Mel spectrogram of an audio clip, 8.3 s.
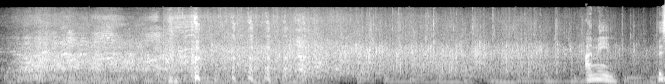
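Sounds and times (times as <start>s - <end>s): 
laughter: 0.0s - 7.6s
audience cheering: 0.0s - 8.3s
speech: 7.3s - 8.3s.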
